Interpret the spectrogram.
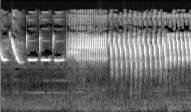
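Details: Singing canary, meant to encourage mute canaries to sing: a few separate chirps and slurred whistles, then a sustained high buzzy roll breaking into a fast pulsed trill of many notes per second.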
